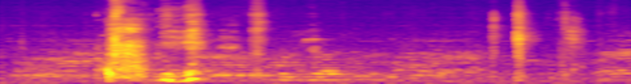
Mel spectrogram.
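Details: Girl about to take a selfie, possibly coming down with a cold, struggling with her nose: a sudden sneeze, then sniffing and small breathy catches and a lighter second sneeze-like burst.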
